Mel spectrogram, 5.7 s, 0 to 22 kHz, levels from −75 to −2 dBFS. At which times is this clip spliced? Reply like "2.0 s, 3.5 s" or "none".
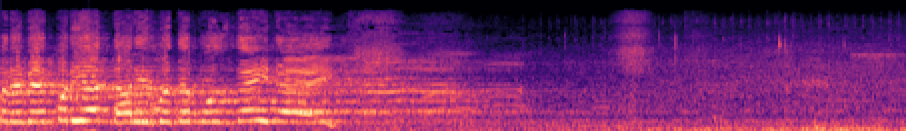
none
